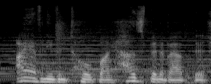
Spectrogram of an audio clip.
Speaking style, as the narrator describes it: she whispered

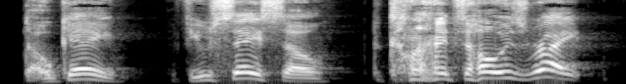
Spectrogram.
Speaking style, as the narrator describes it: Melvin said, laughing sarcastically

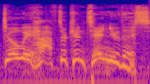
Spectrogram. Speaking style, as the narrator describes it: He's just going to scream out

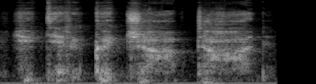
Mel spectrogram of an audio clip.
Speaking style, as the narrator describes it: Penelope whispered

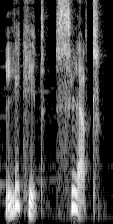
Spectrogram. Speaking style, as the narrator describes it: Dipsy growled

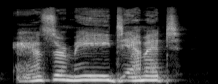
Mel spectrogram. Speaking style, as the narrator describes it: The low, growling hiss surrounded us in a chorus

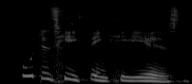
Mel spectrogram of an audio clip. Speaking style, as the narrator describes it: David asked

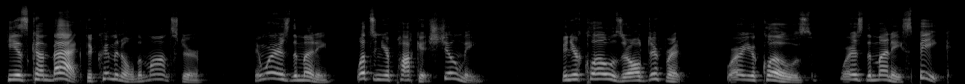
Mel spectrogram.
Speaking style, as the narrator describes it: She cried out in a frenzy

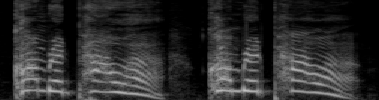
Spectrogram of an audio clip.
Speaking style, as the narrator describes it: They shout

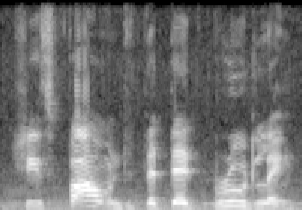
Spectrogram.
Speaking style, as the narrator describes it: Her shout was barely audible in the tumult

